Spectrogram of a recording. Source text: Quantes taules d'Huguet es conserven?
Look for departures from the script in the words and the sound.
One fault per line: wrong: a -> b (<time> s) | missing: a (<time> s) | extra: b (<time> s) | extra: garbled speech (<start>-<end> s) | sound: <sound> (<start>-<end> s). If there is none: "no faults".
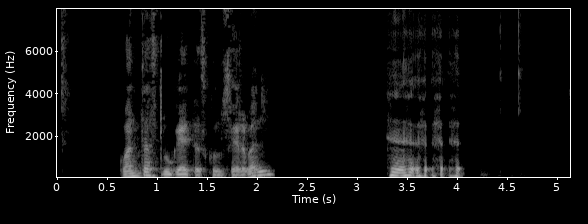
missing: taules (1.0 s)
sound: laugh (3.3-4.1 s)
